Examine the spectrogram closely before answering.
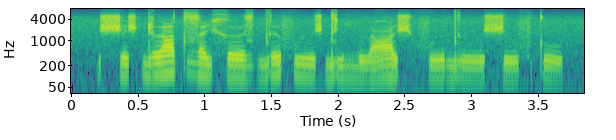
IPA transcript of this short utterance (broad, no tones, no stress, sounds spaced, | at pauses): ʃ ɘ ʃ ɖ əː tˤ z i x əː z d̪ ɘ f ɯː ʃ d i ɦ ɯ ʕ ɯ ʃ f ɯ d̪ ɯː ʃ ɯ f t̪ u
